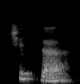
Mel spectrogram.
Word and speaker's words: chitta: chitta heart mind and the c is pronounced like cha chitta and i i i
